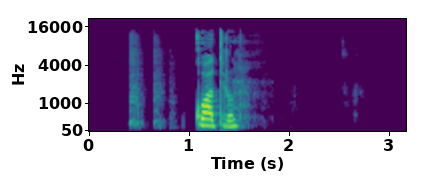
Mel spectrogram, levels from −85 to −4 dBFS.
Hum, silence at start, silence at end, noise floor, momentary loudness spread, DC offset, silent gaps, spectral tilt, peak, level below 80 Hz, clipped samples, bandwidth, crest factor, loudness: none; 0.4 s; 1.65 s; -80 dBFS; 25 LU; under 0.1%; none; -4.5 dB/octave; -2 dBFS; -72 dBFS; under 0.1%; 15.5 kHz; 24 dB; -20 LUFS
